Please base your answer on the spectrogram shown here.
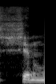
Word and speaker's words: Shittim: Yeah, The that's Shittim wood.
